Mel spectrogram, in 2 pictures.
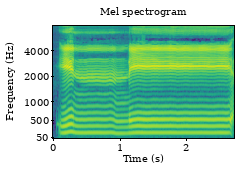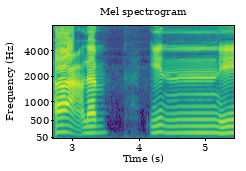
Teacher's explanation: Kemudian ni-nya juga kesalahan. Di sini ada hukum tajwid berupa mad jaiz munfasil, yaitu kita panjangkan 4 atau 5 harakat.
